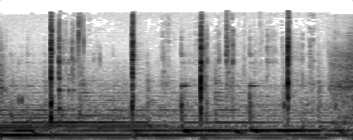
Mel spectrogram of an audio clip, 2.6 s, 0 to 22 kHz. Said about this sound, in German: Die ist aus Plastik und die wiegt, wollen wir mal schauen, tatsächlich genau 5 Gramm. Und wenn ich diese Plastikkarte jetzt mit meiner Schere zerschneide, mache ich mal die Hälfte und dann ein Viertel und dann ein paar kleine Teilchen, immer kleiner.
